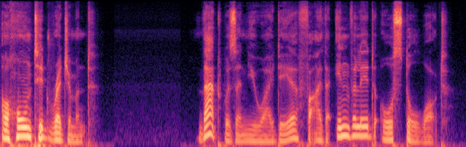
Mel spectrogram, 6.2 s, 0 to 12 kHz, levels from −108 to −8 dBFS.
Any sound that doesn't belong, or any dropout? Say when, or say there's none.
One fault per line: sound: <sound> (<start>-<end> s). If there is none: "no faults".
no faults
